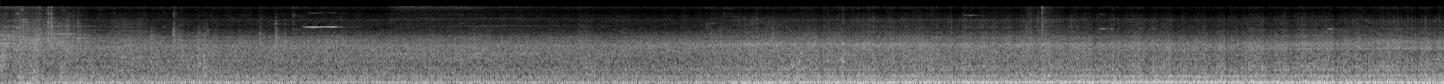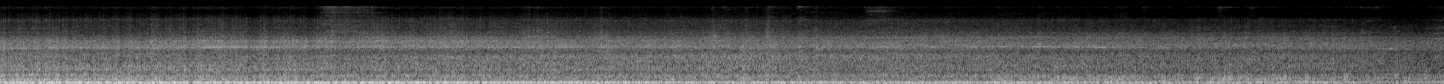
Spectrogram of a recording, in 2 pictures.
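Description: Diesel locomotive engine running with a steady low drone while passenger coaches roll slowly along the track. The drone grows louder about seven seconds in and eases near the end.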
